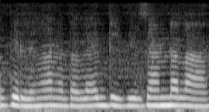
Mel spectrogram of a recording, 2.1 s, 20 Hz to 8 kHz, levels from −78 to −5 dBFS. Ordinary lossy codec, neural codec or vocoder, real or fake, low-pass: none; codec, 32 kHz, 1.9 kbps, SNAC; fake; 7.2 kHz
